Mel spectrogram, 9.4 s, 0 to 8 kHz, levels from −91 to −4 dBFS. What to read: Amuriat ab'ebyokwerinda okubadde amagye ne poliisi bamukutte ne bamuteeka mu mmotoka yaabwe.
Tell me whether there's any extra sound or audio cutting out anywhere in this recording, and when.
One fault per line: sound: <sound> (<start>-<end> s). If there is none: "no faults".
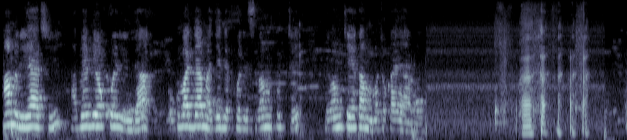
sound: laugh (7.4-9.0 s)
